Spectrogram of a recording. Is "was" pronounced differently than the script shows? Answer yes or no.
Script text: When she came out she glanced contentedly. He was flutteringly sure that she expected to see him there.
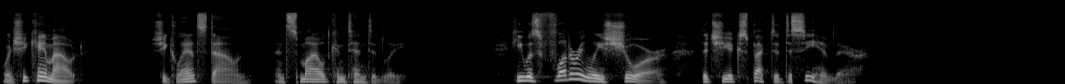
no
